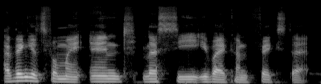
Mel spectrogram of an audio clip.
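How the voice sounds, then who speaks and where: A man's voice: medium pitch, moderate pace. A man hosting a casual live interview over an online video call. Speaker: host of an online interview show.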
